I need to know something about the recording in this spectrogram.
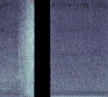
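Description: Steady low rumble of a vehicle engine running nearby, with a brief rising hiss about half a second in; the sound then cuts out to dead silence for a moment before the rumble resumes.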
